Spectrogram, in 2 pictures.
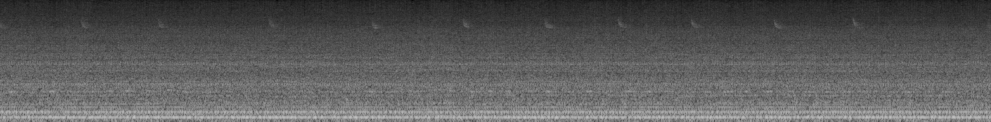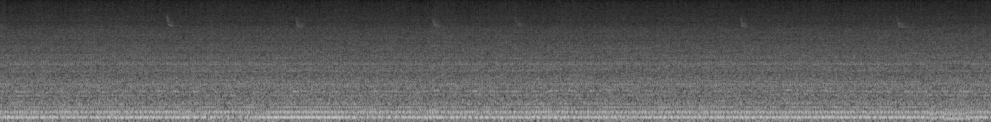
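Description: A riding mower engine hums steadily.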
